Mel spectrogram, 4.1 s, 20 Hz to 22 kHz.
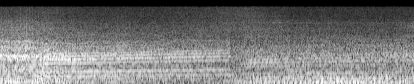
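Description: A Peugeot all-wheel-drive LMP prototype race car roaring at Spa in Gran Turismo 6, its engine note holding steady and loud, then climbing slightly in pitch as it pulls through a gear.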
